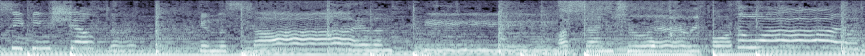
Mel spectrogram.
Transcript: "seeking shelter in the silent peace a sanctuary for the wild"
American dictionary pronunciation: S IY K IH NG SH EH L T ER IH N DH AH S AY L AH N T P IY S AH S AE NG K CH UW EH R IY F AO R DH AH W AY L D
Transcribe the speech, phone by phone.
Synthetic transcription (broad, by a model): S IY K IH NG SH EH L T ER IH N DH AH S AY L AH N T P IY AH S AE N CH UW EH R IY F AO R DH AH W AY L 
